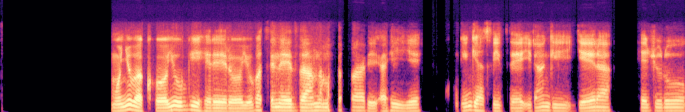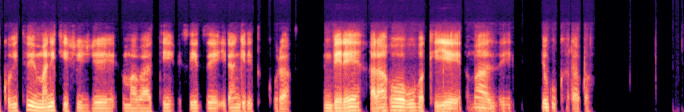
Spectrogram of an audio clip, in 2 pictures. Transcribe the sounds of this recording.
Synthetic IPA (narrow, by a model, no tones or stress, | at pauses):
muɲuβakʰo̞juubɡiːɦe̞ɾe̞ɾo̞juːβat͡se̞ne̞ːzanamasafaːɾiaɦije̞ | kuŋ̥hiːŋɡihasize̞iɾaːŋɡiɾɟe̞ɾa | he̞ːʒuɾukuβitʰiβimanikʰiʃid͡ʒe̞amaβaːtiβisize̞ʔḭɾaːŋɡiɾitu̥kuɾa | imbe̞ɾe̞ha̰ɾaɦo̞βuːβakʰije̞amaːzi | joɡukʰaɾaβa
